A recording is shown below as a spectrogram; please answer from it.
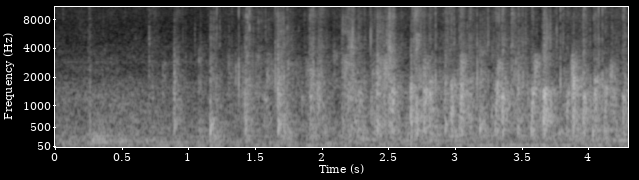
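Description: Small audience applauding, a scattered patter of claps that thickens about a second in.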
